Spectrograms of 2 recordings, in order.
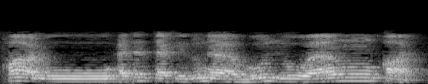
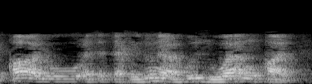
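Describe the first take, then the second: First: The z carries a short u vowel. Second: The z carries no vowel at all. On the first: The speaker calls it right. "الزاي مضمومة ... فينطق تنوين وصلا هكذا" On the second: The speaker calls it wrong. "بعض المبتدئين ينطقون خطأ بسكون الزاي"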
